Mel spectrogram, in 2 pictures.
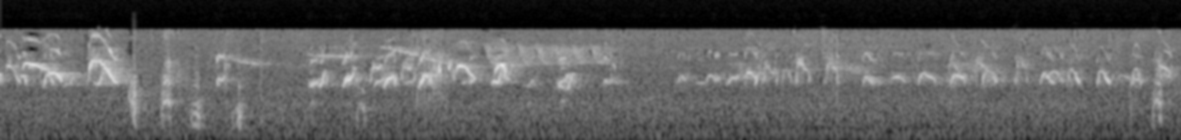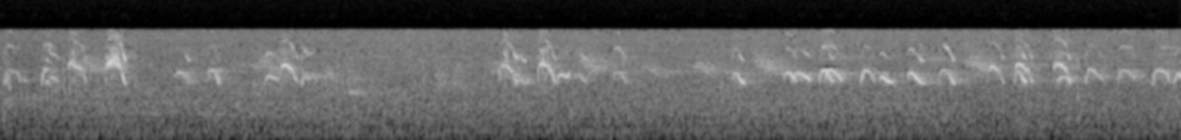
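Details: Month-old Barred Plymouth Rock chicks cheeping in scattered clusters of short high notes, with quieter pauses and occasional tapping or knocking noises.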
